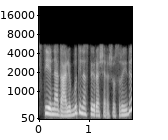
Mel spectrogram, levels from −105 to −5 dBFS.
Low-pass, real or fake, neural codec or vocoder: 5.4 kHz; fake; codec, 24 kHz, 0.9 kbps, WavTokenizer, large speech release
